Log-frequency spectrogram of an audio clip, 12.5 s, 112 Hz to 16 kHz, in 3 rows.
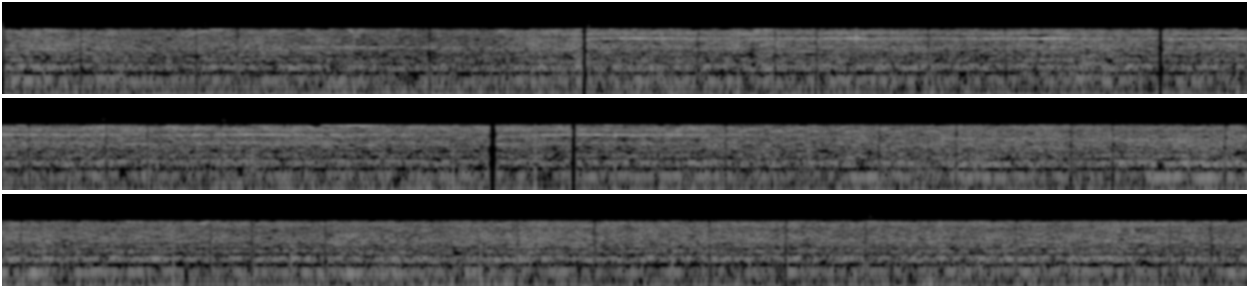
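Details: Reproductive honey bee swarm occupying a bait hive on 04/07/21, producing a steady, dense buzzing drone; faint thin whistled tones sound briefly above the hum early on.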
